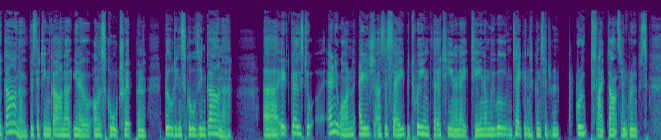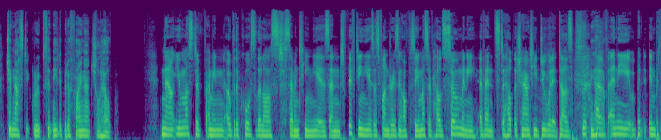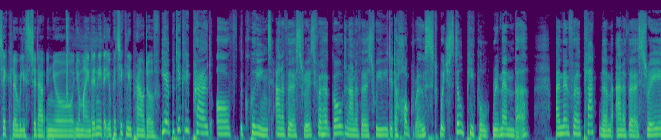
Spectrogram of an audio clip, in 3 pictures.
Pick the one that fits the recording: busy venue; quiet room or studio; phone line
quiet room or studio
